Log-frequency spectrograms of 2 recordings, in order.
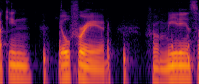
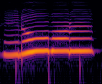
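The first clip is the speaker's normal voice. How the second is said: high mocking retort.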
